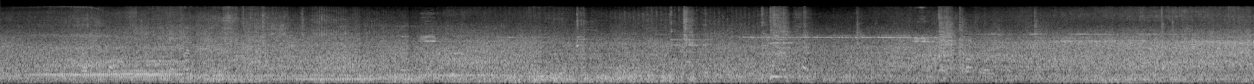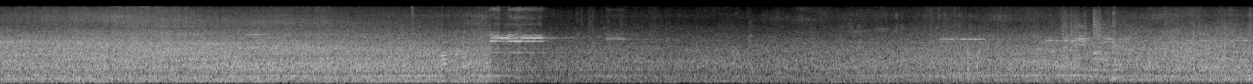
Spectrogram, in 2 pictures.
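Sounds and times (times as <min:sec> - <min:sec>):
road traffic passing: 0:00.0 - 0:25.0
car horn toot: 0:17.4 - 0:18.8.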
